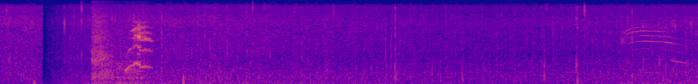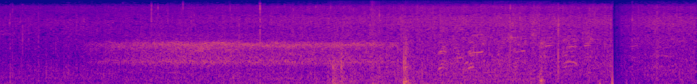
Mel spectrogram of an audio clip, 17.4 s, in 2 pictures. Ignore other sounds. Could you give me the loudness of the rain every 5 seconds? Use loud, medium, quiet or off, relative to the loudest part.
medium, medium, loud, loud.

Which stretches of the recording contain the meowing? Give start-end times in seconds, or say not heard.
1.1-1.9, 7.8-8.8, 12.8-15.6.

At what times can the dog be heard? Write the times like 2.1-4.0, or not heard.
not heard.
